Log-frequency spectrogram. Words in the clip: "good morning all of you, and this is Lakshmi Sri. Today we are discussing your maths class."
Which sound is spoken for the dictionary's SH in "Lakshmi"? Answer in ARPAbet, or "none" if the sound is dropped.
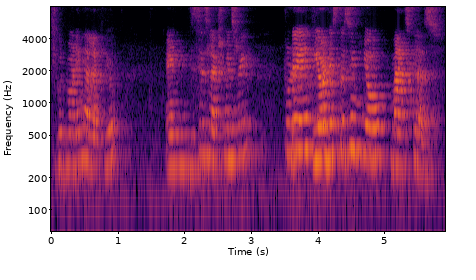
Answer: SH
